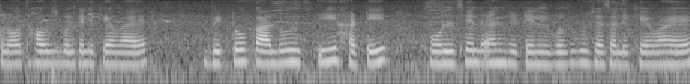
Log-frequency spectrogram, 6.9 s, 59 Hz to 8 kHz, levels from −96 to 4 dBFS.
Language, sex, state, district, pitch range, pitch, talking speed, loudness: Hindi, female, Punjab, Pathankot, 195-210 Hz, 200 Hz, 130 wpm, -19 LUFS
